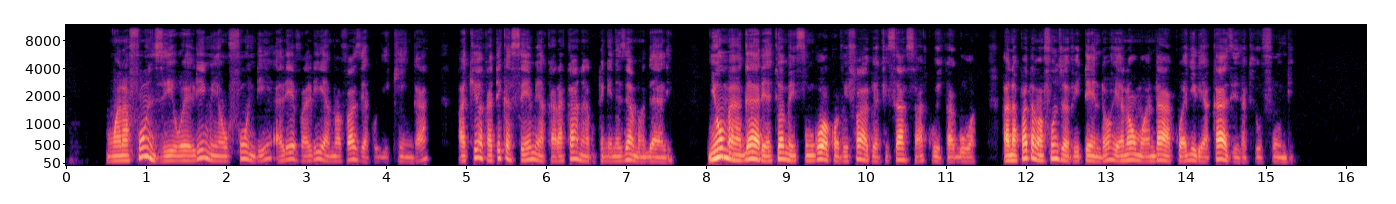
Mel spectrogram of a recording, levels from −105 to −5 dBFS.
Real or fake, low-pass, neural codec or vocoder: real; 10.8 kHz; none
